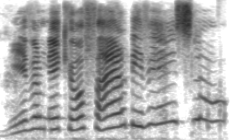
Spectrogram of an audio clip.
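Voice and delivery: bad put-on German accent. Joking that the Germans slowed the file: bad German accent. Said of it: "I'm terrible at German accent".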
